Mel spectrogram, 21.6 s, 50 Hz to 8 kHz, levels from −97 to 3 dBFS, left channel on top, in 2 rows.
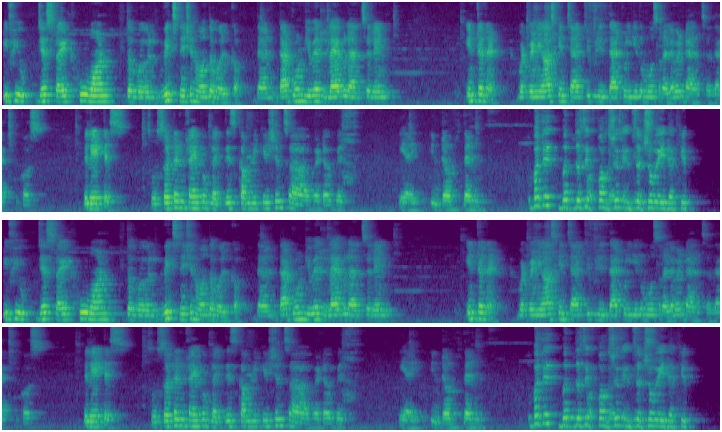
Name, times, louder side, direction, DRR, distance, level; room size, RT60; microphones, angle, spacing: voice 1, 0.0-5.8 7.0-7.4 7.7-11.4 12.0-12.6 13.0-16.0 16.7-18.0 19.5-20.0 20.4-20.5, left 3 dB, 80° left, 1.6 m, -26 dB
voice 2, 18.7-21.0, left 3 dB, 30° left, 0.9 m, -27 dB
10.0 x 9.3 x 9.4 m
head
